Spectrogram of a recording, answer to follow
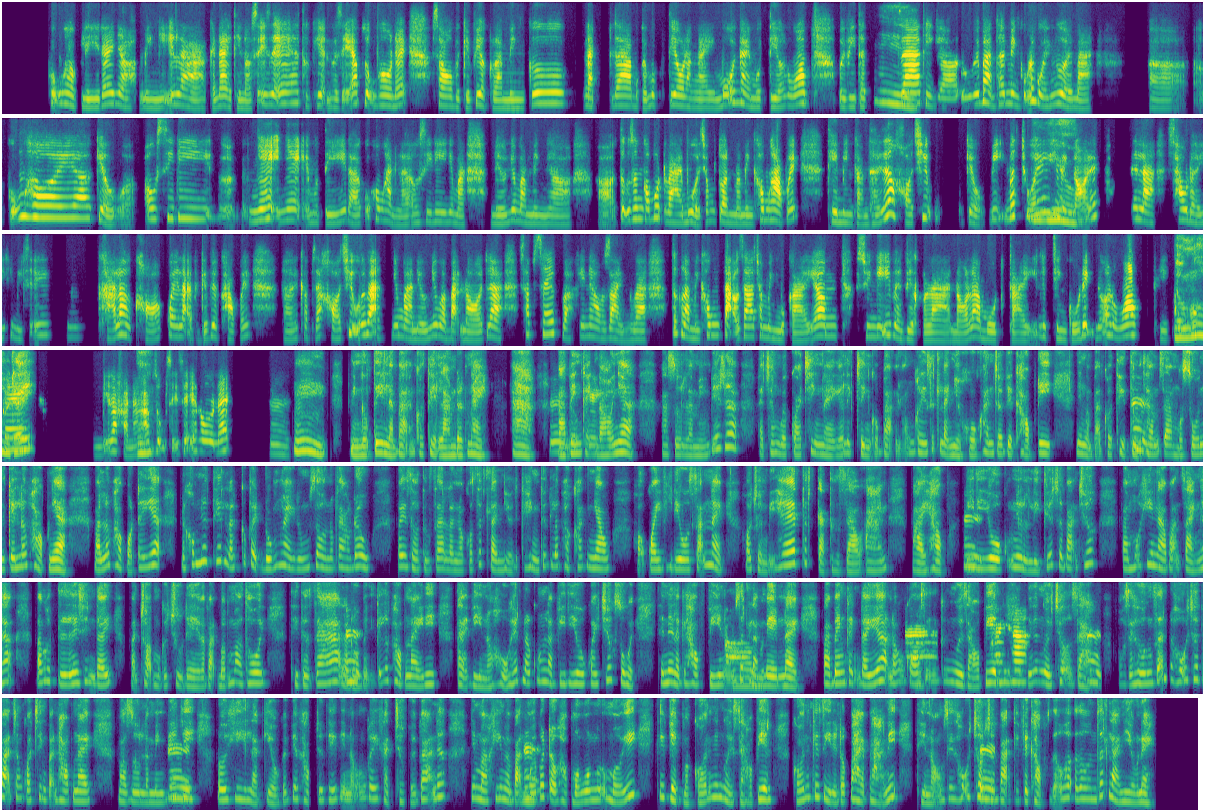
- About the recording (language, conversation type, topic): Vietnamese, advice, Làm sao tôi có thể linh hoạt điều chỉnh kế hoạch khi mục tiêu thay đổi?
- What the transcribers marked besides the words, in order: in English: "O-C-D"; in English: "O-C-D"; other background noise; tapping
